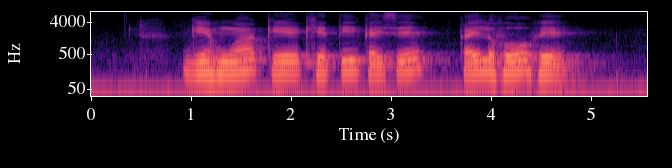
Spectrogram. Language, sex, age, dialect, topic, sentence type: Magahi, male, 36-40, Central/Standard, banking, question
